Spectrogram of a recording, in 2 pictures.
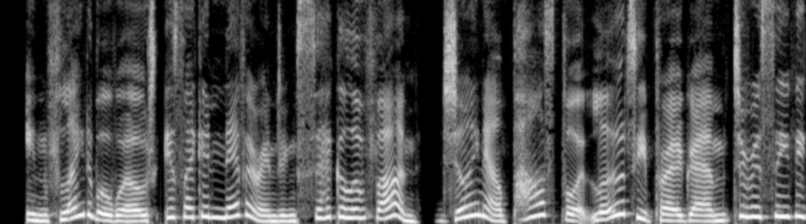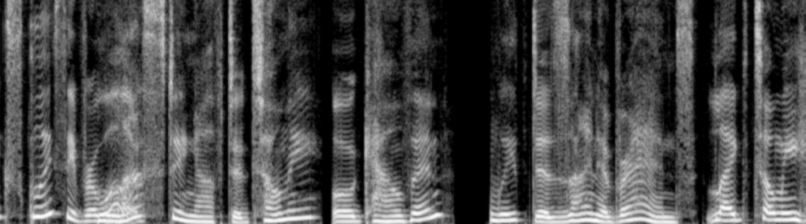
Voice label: Soft Sell, voice overs

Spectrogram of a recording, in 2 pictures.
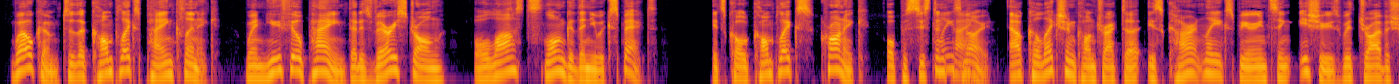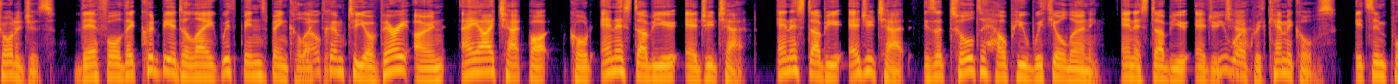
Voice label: Natural, voice-overs

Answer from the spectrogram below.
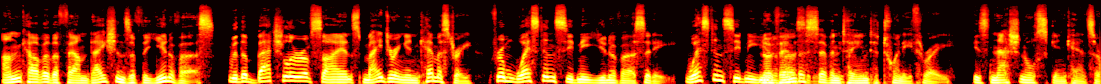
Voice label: Soft Sell

